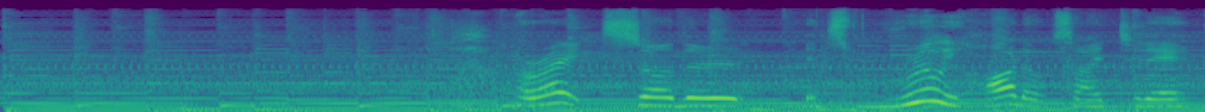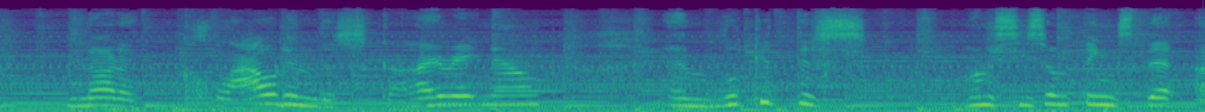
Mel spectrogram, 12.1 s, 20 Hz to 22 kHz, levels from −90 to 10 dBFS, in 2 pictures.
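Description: A steady chirping warble sits under the audio for its whole length, roughly 20 dB below the programme. This is timecode bleed: linear timecode at 24 frames per second, flipping between tones near 1 kHz and 2 kHz, leaking in from an adjacent track or cable.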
